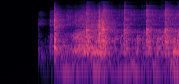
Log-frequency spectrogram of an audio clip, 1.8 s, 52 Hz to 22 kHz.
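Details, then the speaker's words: 2000-watt generator unused for years, starter fluid in carburetor: a second of ragged rapid pops then dies; compression, spark and oil present but no fuel reaching it; fuel starvation, carburetor to be inspected. "Whoa! Okay, great. So we have compression, we have spark, we have oil. We're just not getting fuel."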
